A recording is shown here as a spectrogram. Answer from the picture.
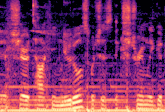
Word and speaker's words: shirataki: Under is shirataki, that's how you say it, shirataki noodles, which is extremely good for the gut.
